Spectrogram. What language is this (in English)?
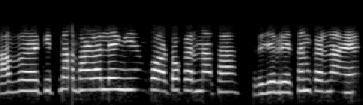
Hindi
